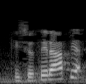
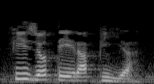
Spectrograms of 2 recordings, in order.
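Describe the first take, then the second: First: Fisioterapia with a sharp Spanish s and a rising ending; Spanish pronunciation. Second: Fisioterapia with a voiced z, as "fizioterapia"; Portuguese pronunciation. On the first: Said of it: "En español". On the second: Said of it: "En portugués". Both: Shown as a demonstration.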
